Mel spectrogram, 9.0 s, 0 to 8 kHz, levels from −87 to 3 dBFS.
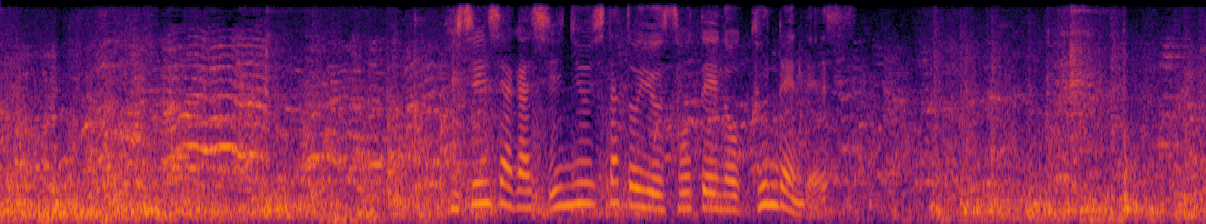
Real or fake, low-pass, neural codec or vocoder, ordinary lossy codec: real; 7.2 kHz; none; Opus, 64 kbps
